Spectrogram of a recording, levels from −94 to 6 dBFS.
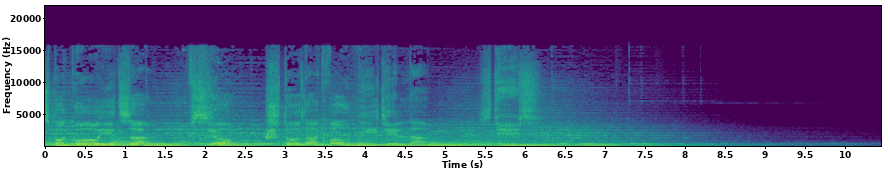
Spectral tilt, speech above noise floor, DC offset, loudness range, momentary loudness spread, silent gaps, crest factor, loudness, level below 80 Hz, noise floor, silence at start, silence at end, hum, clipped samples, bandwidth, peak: -5.5 dB/octave; 43 dB; under 0.1%; 14 LU; 12 LU; none; 16 dB; -18 LUFS; -42 dBFS; -59 dBFS; 0 s; 2.3 s; none; under 0.1%; 16 kHz; -2 dBFS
